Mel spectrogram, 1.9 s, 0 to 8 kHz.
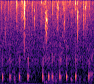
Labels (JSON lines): {"label": "biophony, pulse", "recorder": "SoundTrap 500"}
